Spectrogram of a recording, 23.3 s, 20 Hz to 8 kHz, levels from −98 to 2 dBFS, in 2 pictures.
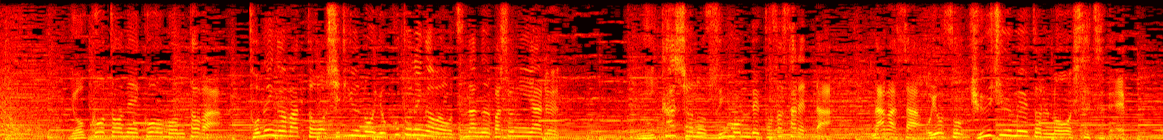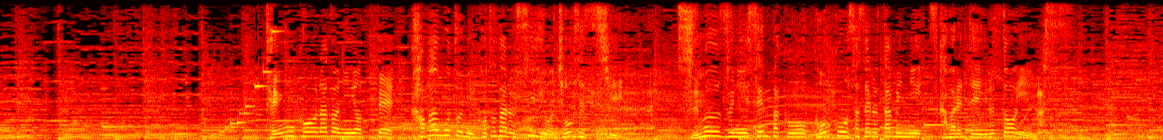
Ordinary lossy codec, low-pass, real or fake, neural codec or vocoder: none; none; real; none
